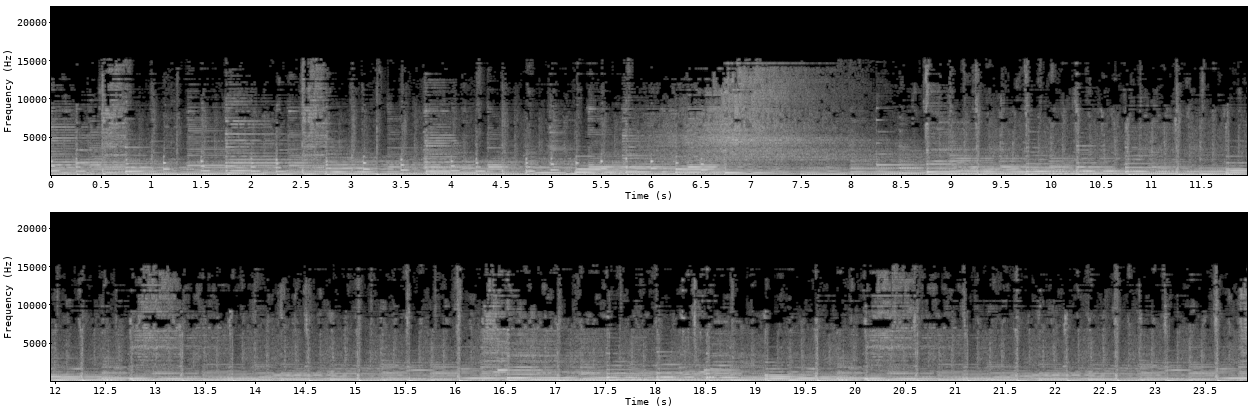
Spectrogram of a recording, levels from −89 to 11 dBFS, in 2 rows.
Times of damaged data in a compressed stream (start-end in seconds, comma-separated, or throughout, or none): 14.12-14.17, 18.81-18.87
